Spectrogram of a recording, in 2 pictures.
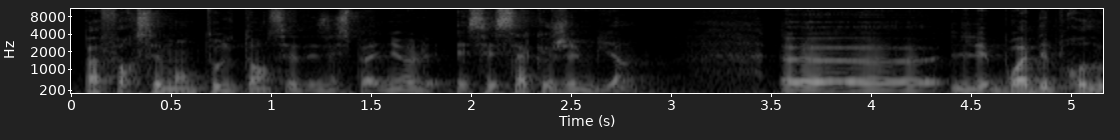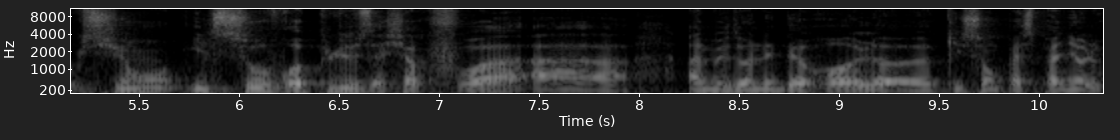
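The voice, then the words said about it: Spanish accent speaking French. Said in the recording (French): “il y a mon accent... cet accent... mon accent me trahit”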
